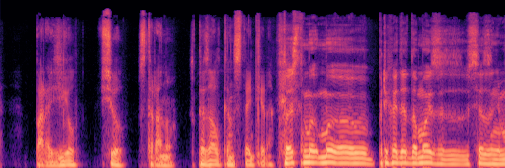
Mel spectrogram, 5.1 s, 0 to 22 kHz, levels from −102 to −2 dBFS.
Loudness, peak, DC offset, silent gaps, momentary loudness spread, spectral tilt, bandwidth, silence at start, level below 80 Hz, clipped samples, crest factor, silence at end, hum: -19 LUFS; -4 dBFS; 0.2%; none; 8 LU; -5.5 dB/octave; 17 kHz; 0.35 s; -32 dBFS; under 0.1%; 16 dB; 0 s; none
